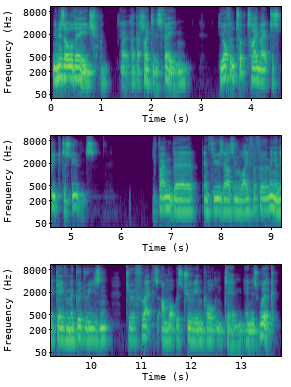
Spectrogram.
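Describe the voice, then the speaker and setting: A middle-aged man, an architect, giving a talk over a video call, measured and a little hesitant before reading from a prepared text. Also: lowish voice. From Wales.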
